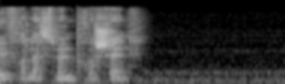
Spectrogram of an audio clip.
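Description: A young man speaks quietly and earnestly nearby.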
